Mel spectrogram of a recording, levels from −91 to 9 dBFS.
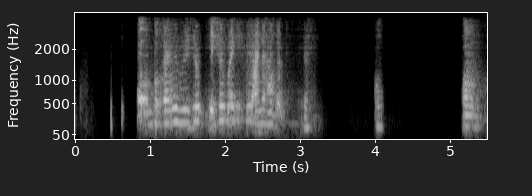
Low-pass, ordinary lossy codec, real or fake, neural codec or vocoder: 3.6 kHz; none; fake; codec, 44.1 kHz, 0.9 kbps, DAC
